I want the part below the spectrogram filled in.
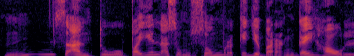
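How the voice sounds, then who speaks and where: A woman's voice: medium pitch, sing-song, a little slow, no echo, studio quality. A woman with an Ilocano accent playing a grumbling, gossipy village official in a radio comedy drama. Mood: grumbling, incredulous. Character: grumbling female village official fed up with her captain.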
